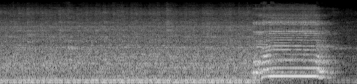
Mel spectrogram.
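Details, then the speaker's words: Model A Ford after exhaust manifold gasket replacement and a new battery, charging about 2 amps, idle being adjusted down: even, low four-cylinder idle holds steady before a horn-like tone; running smoothly. "That sounds better. Get that line down just a little bit. Sounding pretty good at the moment, but I'm going to be quick."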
